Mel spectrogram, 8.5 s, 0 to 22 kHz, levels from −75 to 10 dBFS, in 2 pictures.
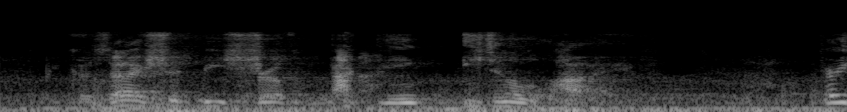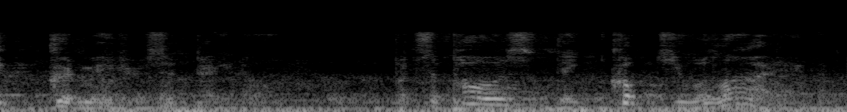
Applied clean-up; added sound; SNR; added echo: none; Subway, metro, underground; 2 dB; reverberation time 0.9 s.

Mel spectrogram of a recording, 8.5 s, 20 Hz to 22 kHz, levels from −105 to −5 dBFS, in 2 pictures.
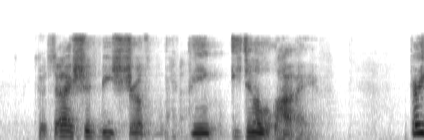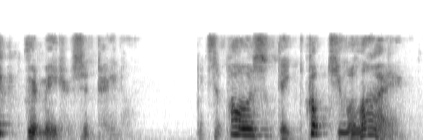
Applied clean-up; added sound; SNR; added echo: neural mask model DeepFilterNet 3.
